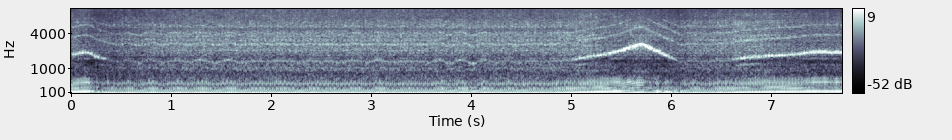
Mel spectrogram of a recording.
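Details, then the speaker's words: 2008 Yamaha FZ1 with revs: clear high whine over the idle rising and falling with revs, possibly a bearing near the clutch; much louder at the clutch cover than crank area and cam chain drive; cause unconfirmed. "okay so it was much louder on the clutch cover than it was in the crank area and also in the km drive with the timing chain and the cams I did hear it in this area but it was way quieter than it was here"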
